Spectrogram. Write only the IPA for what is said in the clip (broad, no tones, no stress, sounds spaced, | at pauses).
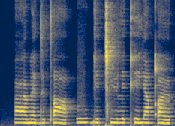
ʕ ɑ ɳ æ d œ tʼ ɑ | v u ɡ e ǀʰ y l e kʰ e j æ qʼ œ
